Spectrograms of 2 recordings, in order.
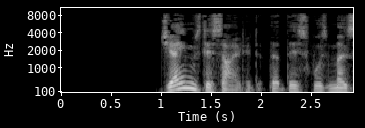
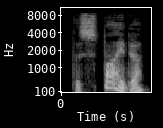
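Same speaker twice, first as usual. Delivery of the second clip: plain reading voice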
